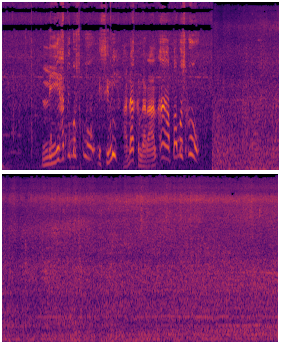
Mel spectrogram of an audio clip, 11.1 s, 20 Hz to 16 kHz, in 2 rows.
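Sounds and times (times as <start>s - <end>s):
wheel loader engine running: 4.2s - 11.0s.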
